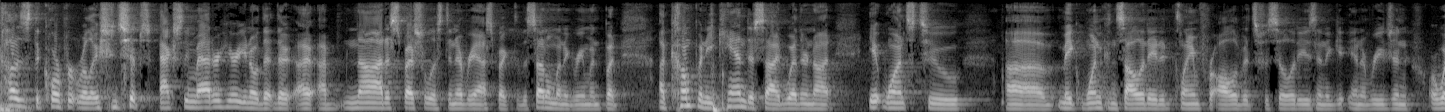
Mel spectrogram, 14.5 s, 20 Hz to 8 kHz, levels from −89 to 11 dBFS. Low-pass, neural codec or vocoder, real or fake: 7.2 kHz; none; real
